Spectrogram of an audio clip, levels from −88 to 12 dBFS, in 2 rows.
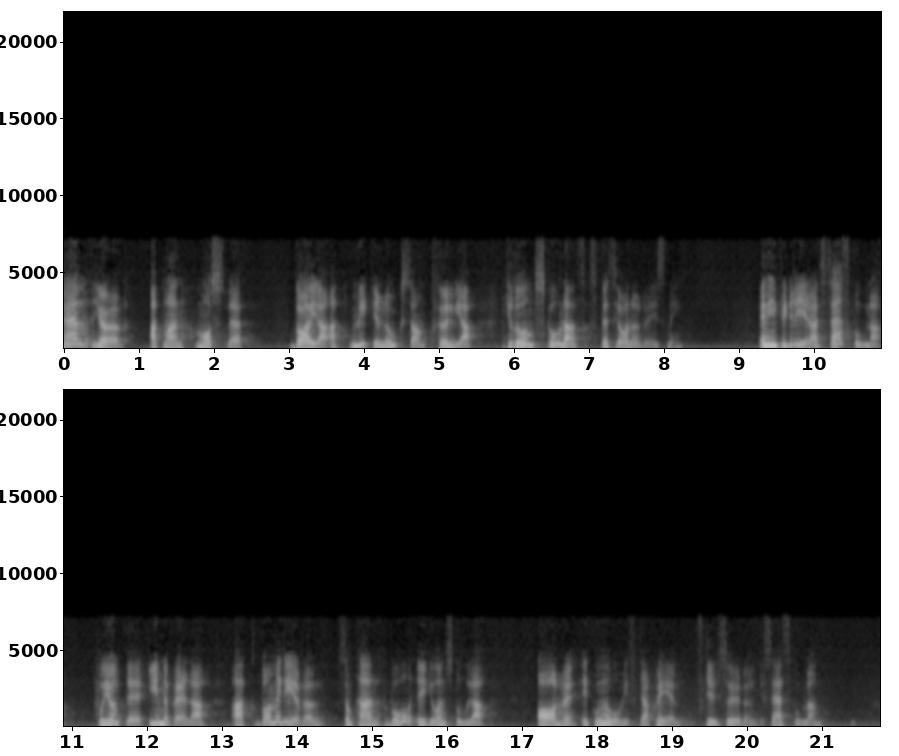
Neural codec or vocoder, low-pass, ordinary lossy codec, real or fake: codec, 16 kHz, 0.5 kbps, FunCodec, trained on LibriTTS, 25 frames a second; 7.2 kHz; none; fake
